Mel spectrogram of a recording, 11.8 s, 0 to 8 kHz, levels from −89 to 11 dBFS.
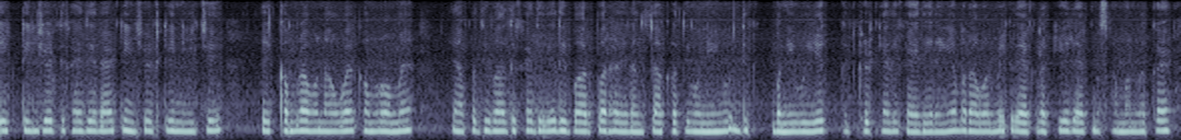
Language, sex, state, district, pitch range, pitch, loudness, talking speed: Hindi, female, Uttar Pradesh, Budaun, 195-210 Hz, 205 Hz, -17 LUFS, 270 wpm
